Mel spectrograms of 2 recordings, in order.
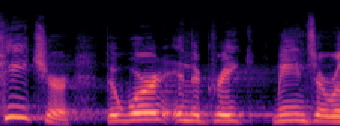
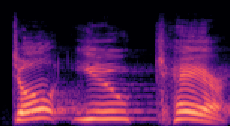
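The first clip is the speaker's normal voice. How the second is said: loud, slow, higher "Don't you care?"; harsh accusation; 6 semitones higher, 8 dB louder, much slower than usual. Retold or imitated. Disciples shouting at sleeping Jesus in the storm. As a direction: hurl it at him, each word hard. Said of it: "they're direct and they're accusatory".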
